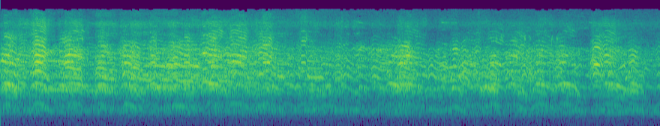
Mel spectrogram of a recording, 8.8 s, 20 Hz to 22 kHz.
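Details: Black-tailed gull families at Kurosaki coast, Teuri Island, Hokkaido, 17 June 2021; many gulls give rapid, overlapping nasal mews and laughing cries in a constant, busy chorus.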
